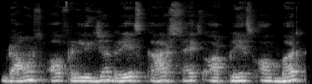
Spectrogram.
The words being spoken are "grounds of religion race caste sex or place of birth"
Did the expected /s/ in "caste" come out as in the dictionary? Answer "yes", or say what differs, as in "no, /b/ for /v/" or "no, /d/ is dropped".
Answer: no, /s/ is dropped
